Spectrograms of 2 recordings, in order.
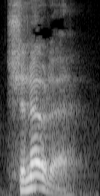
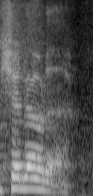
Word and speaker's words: Shinoda: Shioda. – Mike Shinoda. – Did I pronounce it right that time? – Shinoda.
